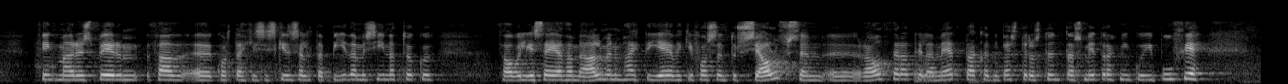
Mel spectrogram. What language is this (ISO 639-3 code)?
isl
